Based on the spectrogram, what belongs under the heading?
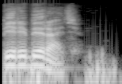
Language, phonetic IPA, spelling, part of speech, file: Russian, [pʲɪrʲɪbʲɪˈratʲ], перебирать, verb, Ru-перебирать.ogg
- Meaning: 1. to sort out, to look through 2. to finger (strings of a string musical instrument) 3. to take in excess, to take too much 4. to recall, to turn over in one's mind 5. to be picky, to be choosy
